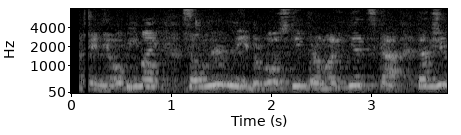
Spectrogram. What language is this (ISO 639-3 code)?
ces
